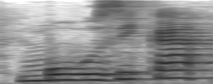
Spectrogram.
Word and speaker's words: música: forte da palavra agora quando a sílaba tônica é a anti penúltima a palavra é proparoxítona e é sempre acentuada Então as proparoxítonas tem sempre acento Então vamos ver lá Música acústico médico agrônomo público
